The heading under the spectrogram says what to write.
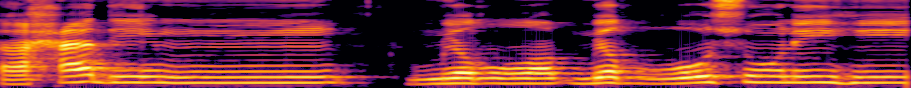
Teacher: دال کے نیچے تنوین ہے، تنوین کو آگے میم کے ساتھ ملانا ہے، غنہ کرتے ہوئے ملائیں گے۔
